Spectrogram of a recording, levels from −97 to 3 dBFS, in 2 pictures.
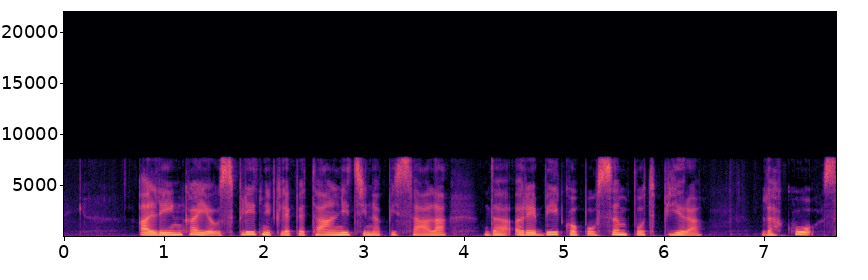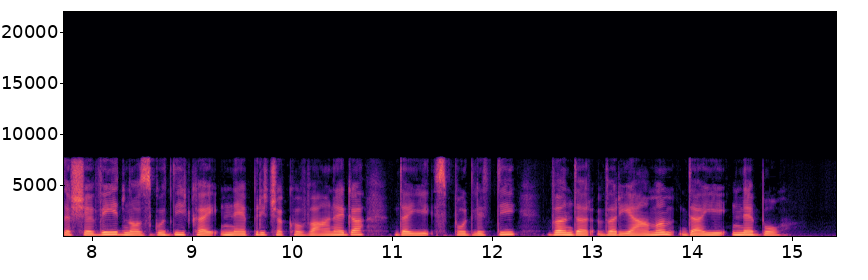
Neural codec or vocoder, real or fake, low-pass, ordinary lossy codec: codec, 16 kHz, 4 kbps, FunCodec, trained on LibriTTS, 50 frames a second; fake; none; none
